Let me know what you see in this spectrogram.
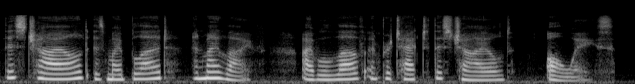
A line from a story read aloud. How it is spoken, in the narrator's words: said in her sweet, firm voice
